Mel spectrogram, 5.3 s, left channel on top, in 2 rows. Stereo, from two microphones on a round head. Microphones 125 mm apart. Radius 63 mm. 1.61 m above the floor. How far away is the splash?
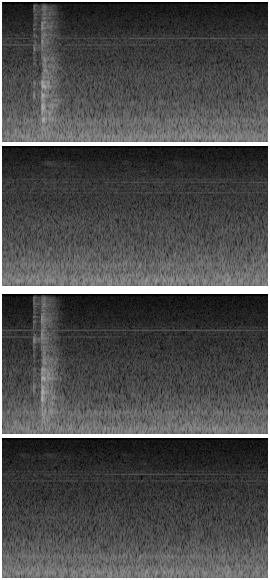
About 3 m.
